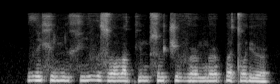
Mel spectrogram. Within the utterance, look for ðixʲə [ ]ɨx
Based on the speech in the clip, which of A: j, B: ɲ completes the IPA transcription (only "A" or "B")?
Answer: B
